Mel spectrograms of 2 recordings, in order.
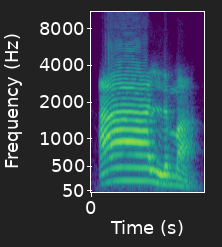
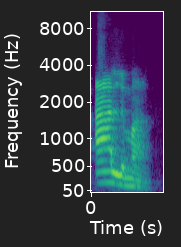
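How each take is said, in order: First: ALMA with a long, held AAL; stress on AL. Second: Said in the usual way. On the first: Shown as a demonstration. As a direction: call out "Alma", stretching the first syllable. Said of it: "é a mais forte". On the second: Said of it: "Olha a palavra alma".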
